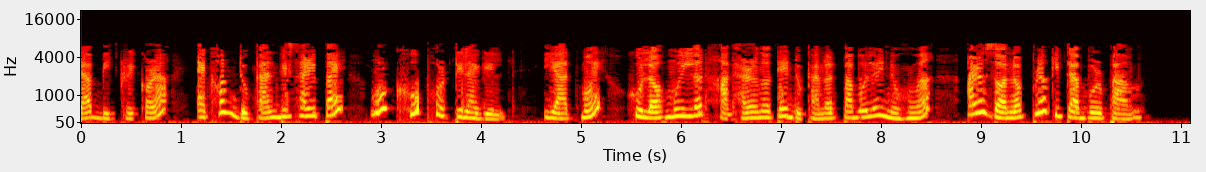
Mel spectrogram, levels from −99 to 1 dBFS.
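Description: Speech throughout sounds dull, smeared and watery, with nothing above about 6.6 kHz and a warbling fizz on sibilants. This is heavy AAC compression, likely AAC-LC at a bitrate as low as 16 kbps. Between 1.28 and 1.31 s, after "বিক্ৰী কৰা" and before "দোকান বিচাৰি পাই মোৰ", a brief hiss runs ahead of a softened attack. That is pre-echo: coding noise spread across the transform block fills the 26 ms before the onset.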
